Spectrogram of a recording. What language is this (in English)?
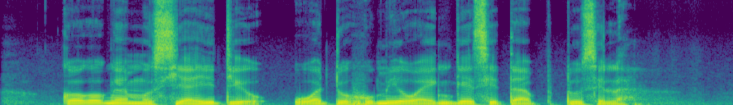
Kalenjin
